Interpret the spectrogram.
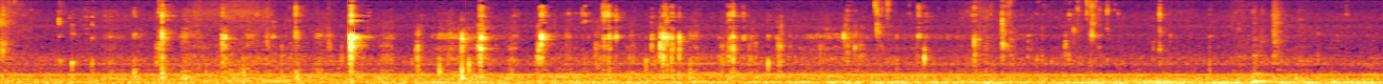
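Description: A person chewing a crumbly strawberry snowball cookie, close to the microphone: faint soft crunches and mouth clicks, with one louder crunch about three and a half seconds in.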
